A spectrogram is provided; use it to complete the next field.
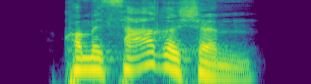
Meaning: strong dative masculine/neuter singular of kommissarisch
- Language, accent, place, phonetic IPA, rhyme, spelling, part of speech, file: German, Germany, Berlin, [kɔmɪˈsaːʁɪʃm̩], -aːʁɪʃm̩, kommissarischem, adjective, De-kommissarischem.ogg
